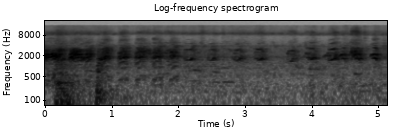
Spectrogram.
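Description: Birds calling over and over in the background, short chicken-like clucks and chirps. A dull low thump or two comes in the first second.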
